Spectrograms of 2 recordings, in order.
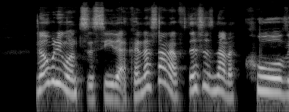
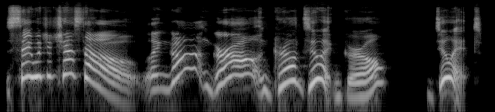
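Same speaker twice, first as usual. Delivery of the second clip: much higher cheerleader squeals; sarcastic hype; 9 semitones higher, slower than usual. Acted. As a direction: cheer them on like a mock hype girl. Hyping trolls on sarcastically.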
